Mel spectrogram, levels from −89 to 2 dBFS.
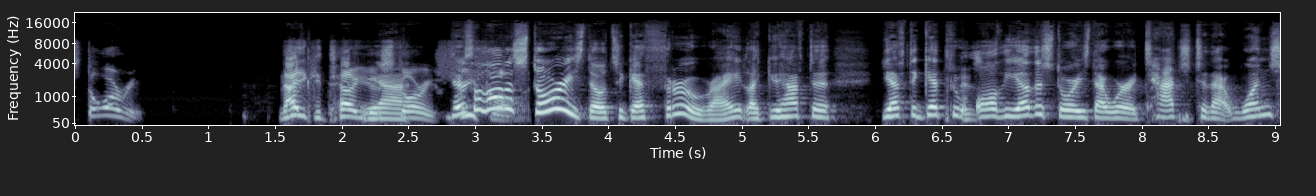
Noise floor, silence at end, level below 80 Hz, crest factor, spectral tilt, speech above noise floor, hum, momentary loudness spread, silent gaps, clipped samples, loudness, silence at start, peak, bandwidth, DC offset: -80 dBFS; 0 s; -64 dBFS; 18 dB; -4 dB/octave; 62 dB; none; 9 LU; none; under 0.1%; -17 LUFS; 0.1 s; 0 dBFS; 16 kHz; under 0.1%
